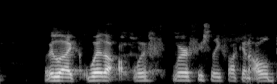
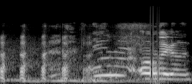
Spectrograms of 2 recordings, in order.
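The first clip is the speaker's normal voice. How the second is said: delighted gasp; 7 semitones higher, much slower than usual. Retold or imitated. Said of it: "and she's like".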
